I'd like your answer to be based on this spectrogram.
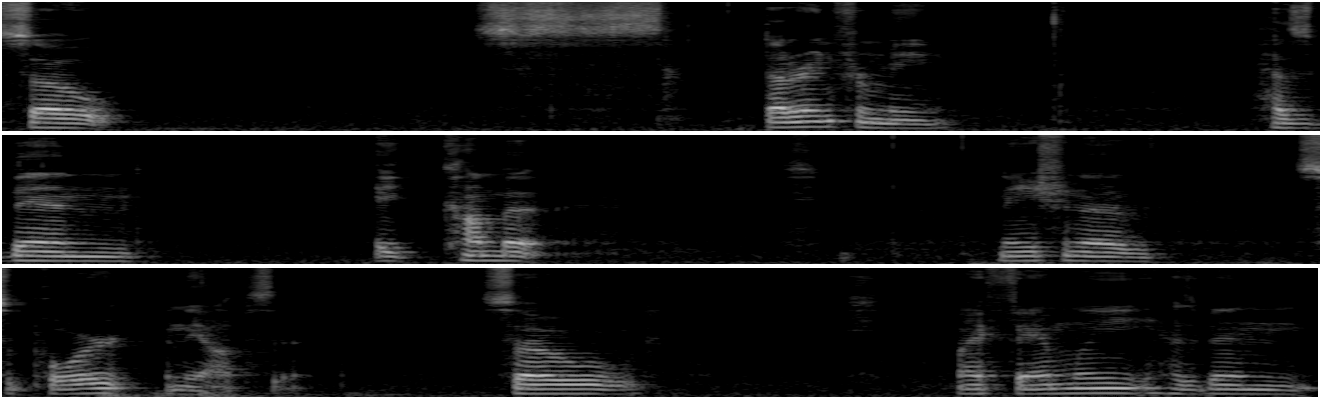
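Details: Adult woman who has stuttered since about age four; blocks are her main difficulty, alongside repetitions and prolongations; stuttering (blocks and prolongations).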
